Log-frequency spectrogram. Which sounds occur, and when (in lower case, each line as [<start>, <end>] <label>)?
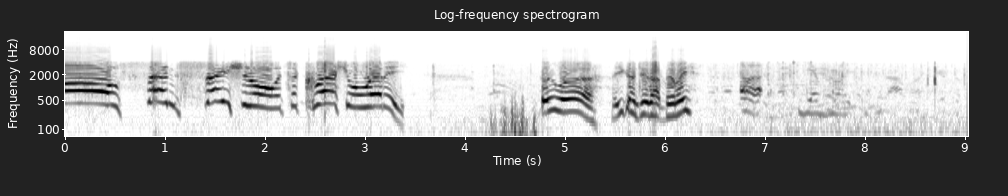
[0.00, 0.54] shout
[0.00, 0.57] man speaking
[0.00, 8.83] conversation
[0.00, 9.03] wind
[0.83, 1.15] man speaking
[1.34, 3.37] man speaking
[3.67, 3.73] tick
[3.72, 4.13] breathing
[4.21, 4.69] wind noise (microphone)
[4.24, 4.31] tick
[4.27, 4.51] child speech
[4.27, 9.03] bicycle
[4.75, 5.29] man speaking
[5.46, 5.53] tick
[5.47, 6.24] man speaking
[6.46, 7.82] child speech
[7.01, 7.07] tick
[7.24, 7.30] tick
[8.23, 8.57] child speech
[8.68, 8.73] tick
